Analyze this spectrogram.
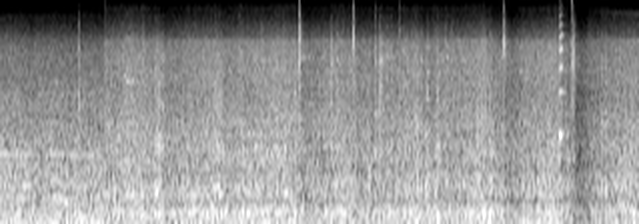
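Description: An excavator engine runs loudly close by.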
